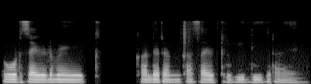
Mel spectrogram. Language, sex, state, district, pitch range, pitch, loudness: Hindi, male, Uttar Pradesh, Shamli, 105-110 Hz, 110 Hz, -18 LUFS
